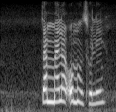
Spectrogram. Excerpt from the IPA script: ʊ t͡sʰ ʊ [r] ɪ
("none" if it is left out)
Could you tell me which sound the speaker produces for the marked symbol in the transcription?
l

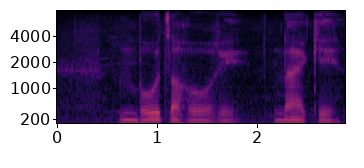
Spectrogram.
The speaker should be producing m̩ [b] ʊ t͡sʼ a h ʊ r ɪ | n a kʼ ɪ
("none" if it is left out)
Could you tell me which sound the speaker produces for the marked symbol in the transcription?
b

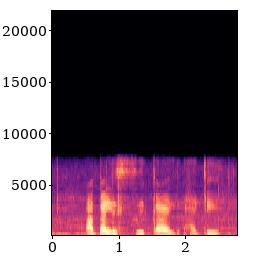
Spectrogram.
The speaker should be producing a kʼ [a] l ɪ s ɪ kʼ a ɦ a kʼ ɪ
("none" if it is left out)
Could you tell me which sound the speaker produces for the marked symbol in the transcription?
a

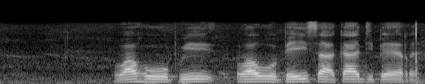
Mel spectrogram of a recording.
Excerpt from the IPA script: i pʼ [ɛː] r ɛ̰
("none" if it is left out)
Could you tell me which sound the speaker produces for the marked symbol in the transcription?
ɛː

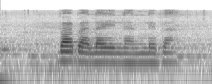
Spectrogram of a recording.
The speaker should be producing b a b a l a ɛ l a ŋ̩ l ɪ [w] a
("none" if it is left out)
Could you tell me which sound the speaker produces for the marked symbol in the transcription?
b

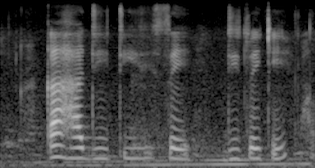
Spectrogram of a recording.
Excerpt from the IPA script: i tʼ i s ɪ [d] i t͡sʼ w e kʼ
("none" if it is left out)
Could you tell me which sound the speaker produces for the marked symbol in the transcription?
d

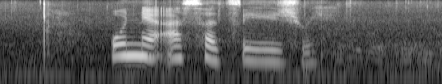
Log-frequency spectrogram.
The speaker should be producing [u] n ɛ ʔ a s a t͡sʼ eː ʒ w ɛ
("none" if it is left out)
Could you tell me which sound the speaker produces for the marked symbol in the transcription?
u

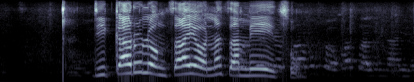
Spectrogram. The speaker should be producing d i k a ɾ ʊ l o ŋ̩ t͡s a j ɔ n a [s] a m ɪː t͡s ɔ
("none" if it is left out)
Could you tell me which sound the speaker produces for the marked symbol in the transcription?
t͡s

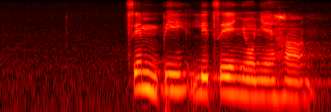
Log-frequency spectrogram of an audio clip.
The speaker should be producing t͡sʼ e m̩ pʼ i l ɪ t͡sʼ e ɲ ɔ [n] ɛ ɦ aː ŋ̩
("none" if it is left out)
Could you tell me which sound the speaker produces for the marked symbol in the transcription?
ɲ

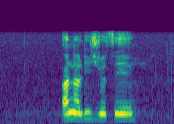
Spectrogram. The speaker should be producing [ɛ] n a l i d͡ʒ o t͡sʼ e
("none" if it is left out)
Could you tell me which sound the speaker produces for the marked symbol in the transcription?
a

